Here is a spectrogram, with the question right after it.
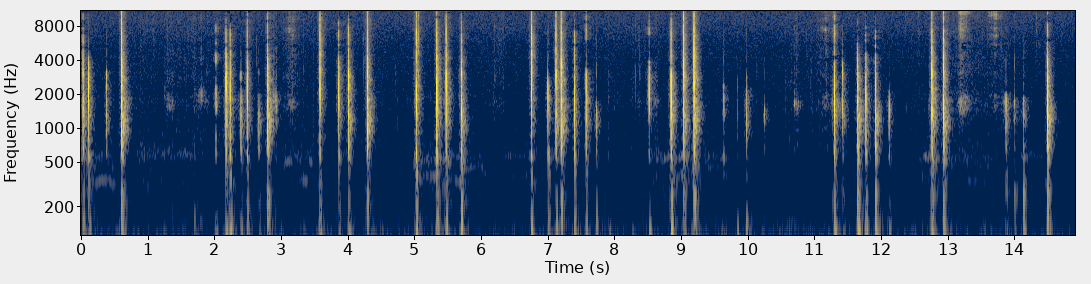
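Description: Long nails tap rapidly on a thin, flat, gold foil–laminated cardboard cake board. The taps come in quick, irregular bursts of sharp, dry clicks with a bright edge. Each one stops almost instantly, with no ring, over a quiet background.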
